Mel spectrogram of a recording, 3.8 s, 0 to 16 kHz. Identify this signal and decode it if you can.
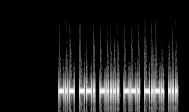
Morse code, heard as a keyed tone, about 36 wpm, 700 Hz. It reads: KG6GCS
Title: USA Call Signs - 6 Characters - 4x Character Spacing - 35wpm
